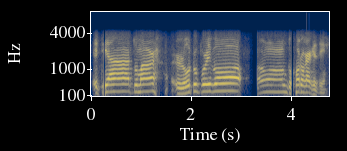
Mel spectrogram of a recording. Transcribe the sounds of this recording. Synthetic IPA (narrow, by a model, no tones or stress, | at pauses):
etijatʊmaɹːotʊpoɹibɔ | dukʰɔtɔkakezḭ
